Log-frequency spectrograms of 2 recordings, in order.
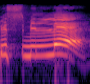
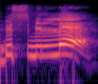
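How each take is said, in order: First: The L sound is light and thin. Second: The same.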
